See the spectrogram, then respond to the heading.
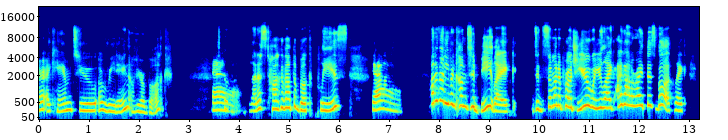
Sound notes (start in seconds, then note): none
